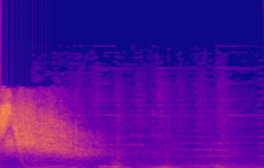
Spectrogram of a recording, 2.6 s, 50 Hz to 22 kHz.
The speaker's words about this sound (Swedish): Och med tanke på att Ben Burt även var den som designade rösten för R2D2, ljudet av lightsabers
